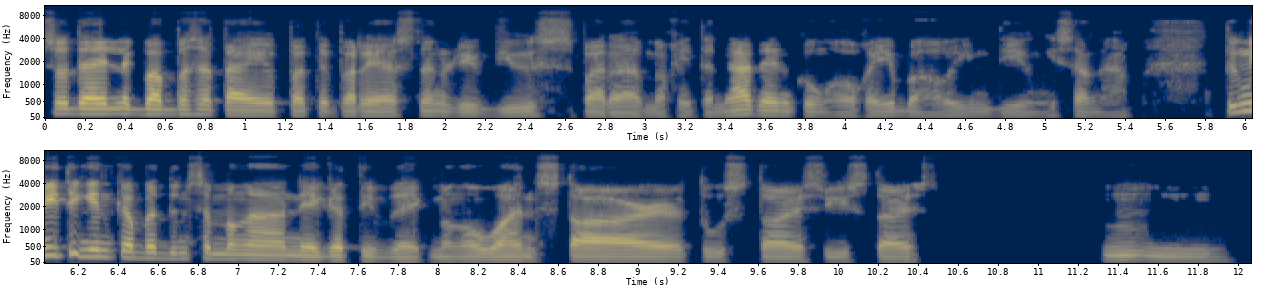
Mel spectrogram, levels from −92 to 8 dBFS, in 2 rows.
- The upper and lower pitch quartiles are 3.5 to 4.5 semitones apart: Yes, average, 4.0 semitones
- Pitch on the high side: No, low, 110 Hz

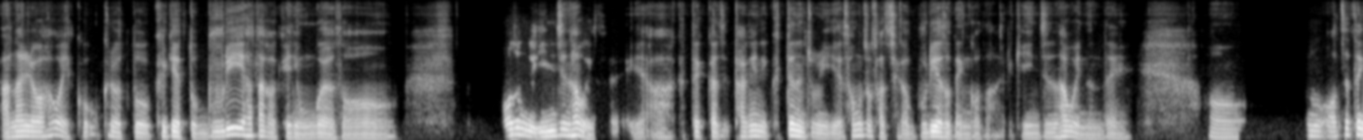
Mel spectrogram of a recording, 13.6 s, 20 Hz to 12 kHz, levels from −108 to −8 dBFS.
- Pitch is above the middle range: No, low, 110 Hz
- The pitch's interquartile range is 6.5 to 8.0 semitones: No, average, 5.3 semitones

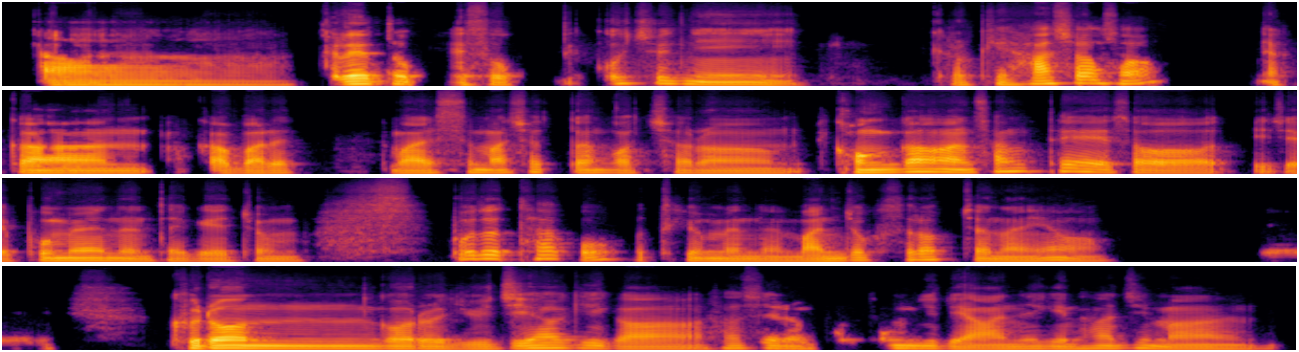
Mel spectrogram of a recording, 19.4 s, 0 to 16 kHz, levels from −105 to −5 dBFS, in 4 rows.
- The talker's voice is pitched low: Yes, very low, 95 Hz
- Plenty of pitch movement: No, average, 4.3 semitones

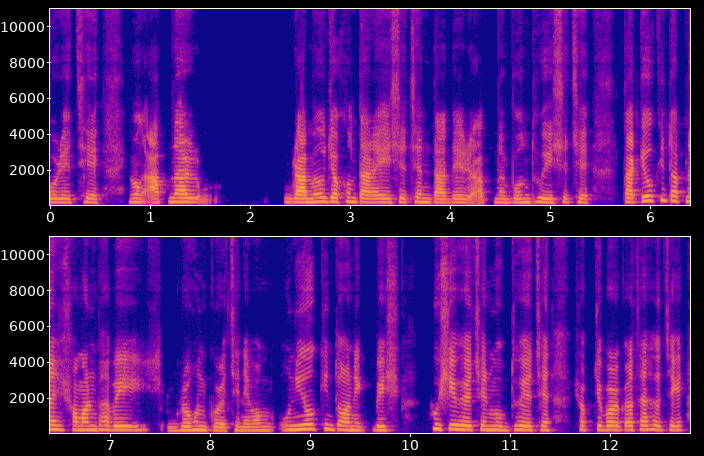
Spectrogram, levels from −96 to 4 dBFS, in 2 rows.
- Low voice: No, high, 220 Hz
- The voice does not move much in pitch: Yes, narrow, 2.1 semitones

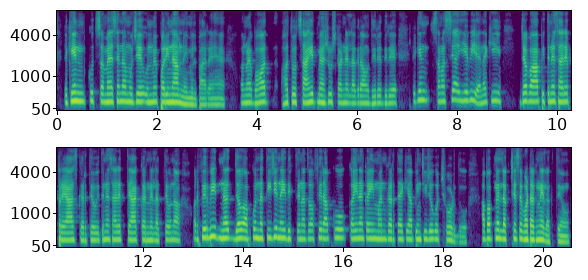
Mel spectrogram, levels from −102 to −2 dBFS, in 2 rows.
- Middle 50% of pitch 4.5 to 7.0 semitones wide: No, average, 2.8 semitones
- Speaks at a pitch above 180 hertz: Yes, high, 190 Hz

